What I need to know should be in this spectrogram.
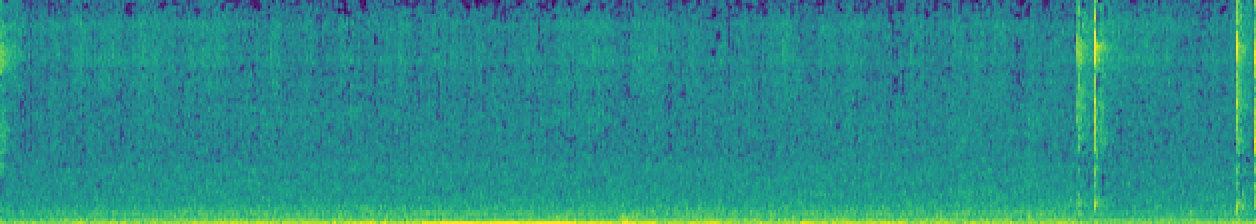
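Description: A computer monitor hums steadily.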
